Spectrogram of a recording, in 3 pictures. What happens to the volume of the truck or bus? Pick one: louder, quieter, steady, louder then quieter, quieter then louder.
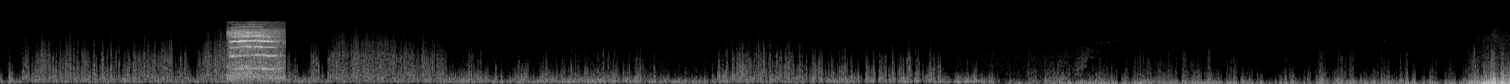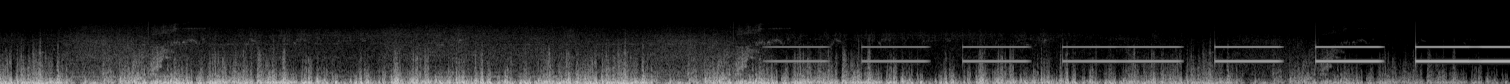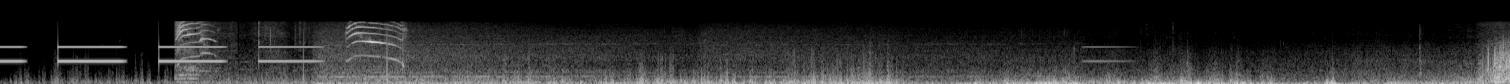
louder then quieter.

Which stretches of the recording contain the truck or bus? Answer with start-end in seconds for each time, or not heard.
15.7-41.6.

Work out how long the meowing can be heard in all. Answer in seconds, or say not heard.
3 s.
